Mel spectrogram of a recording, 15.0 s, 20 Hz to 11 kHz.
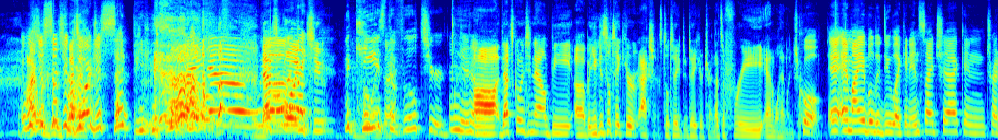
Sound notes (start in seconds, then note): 2.2 laughing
